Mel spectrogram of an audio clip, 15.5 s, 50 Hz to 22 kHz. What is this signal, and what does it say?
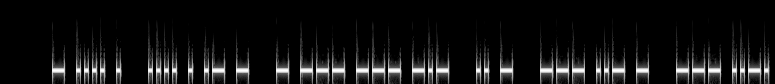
Morse code, heard as a keyed tone, about 15 wpm, 700 Hz. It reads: THE HEAT TOOK IT OUT OF
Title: Sentences from Top 1000 Words - Review Part 3 - 15wpm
